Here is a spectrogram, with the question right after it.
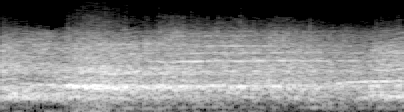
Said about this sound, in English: Defence is the shout from the crowd.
